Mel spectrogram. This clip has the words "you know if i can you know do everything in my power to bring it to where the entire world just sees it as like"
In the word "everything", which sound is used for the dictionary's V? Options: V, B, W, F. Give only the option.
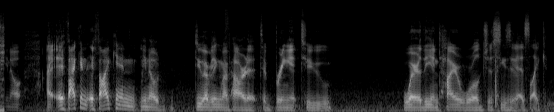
V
